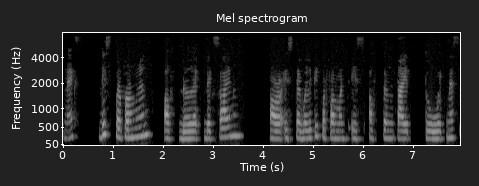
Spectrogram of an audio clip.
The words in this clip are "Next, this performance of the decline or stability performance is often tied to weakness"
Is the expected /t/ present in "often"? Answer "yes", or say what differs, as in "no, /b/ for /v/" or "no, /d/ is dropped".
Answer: yes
